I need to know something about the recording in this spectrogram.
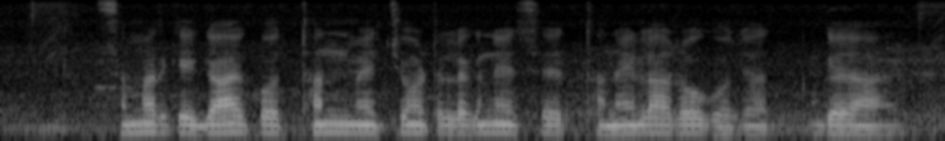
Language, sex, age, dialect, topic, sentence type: Hindi, male, 18-24, Kanauji Braj Bhasha, agriculture, statement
